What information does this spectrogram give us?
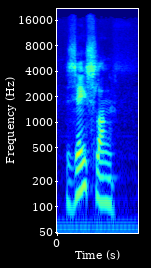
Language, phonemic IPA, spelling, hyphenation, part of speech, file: Dutch, /ˈzeː.slɑŋ/, zeeslang, zee‧slang, noun, Nl-zeeslang.ogg
- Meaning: 1. a sea snake or sea krait, a marine snake of the subfamily Elapinae 2. a sea serpent, a giant sea monster resembling a snake 3. a very long chess game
